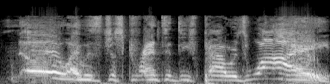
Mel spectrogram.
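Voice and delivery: high, loud, terrified scream. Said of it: "screams in terror".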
